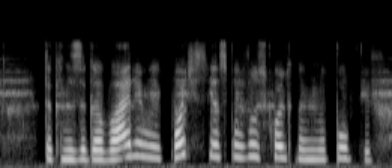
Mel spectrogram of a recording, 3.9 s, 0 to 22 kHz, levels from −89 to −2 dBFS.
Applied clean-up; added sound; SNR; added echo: neural diffusion model UNIVERSE++.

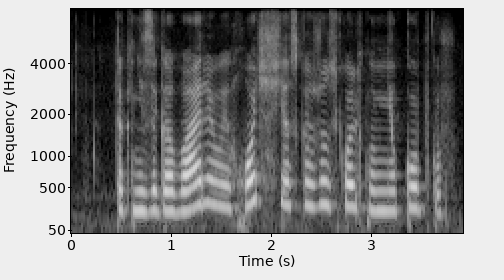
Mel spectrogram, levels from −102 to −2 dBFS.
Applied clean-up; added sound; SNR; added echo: none; none; none; none.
